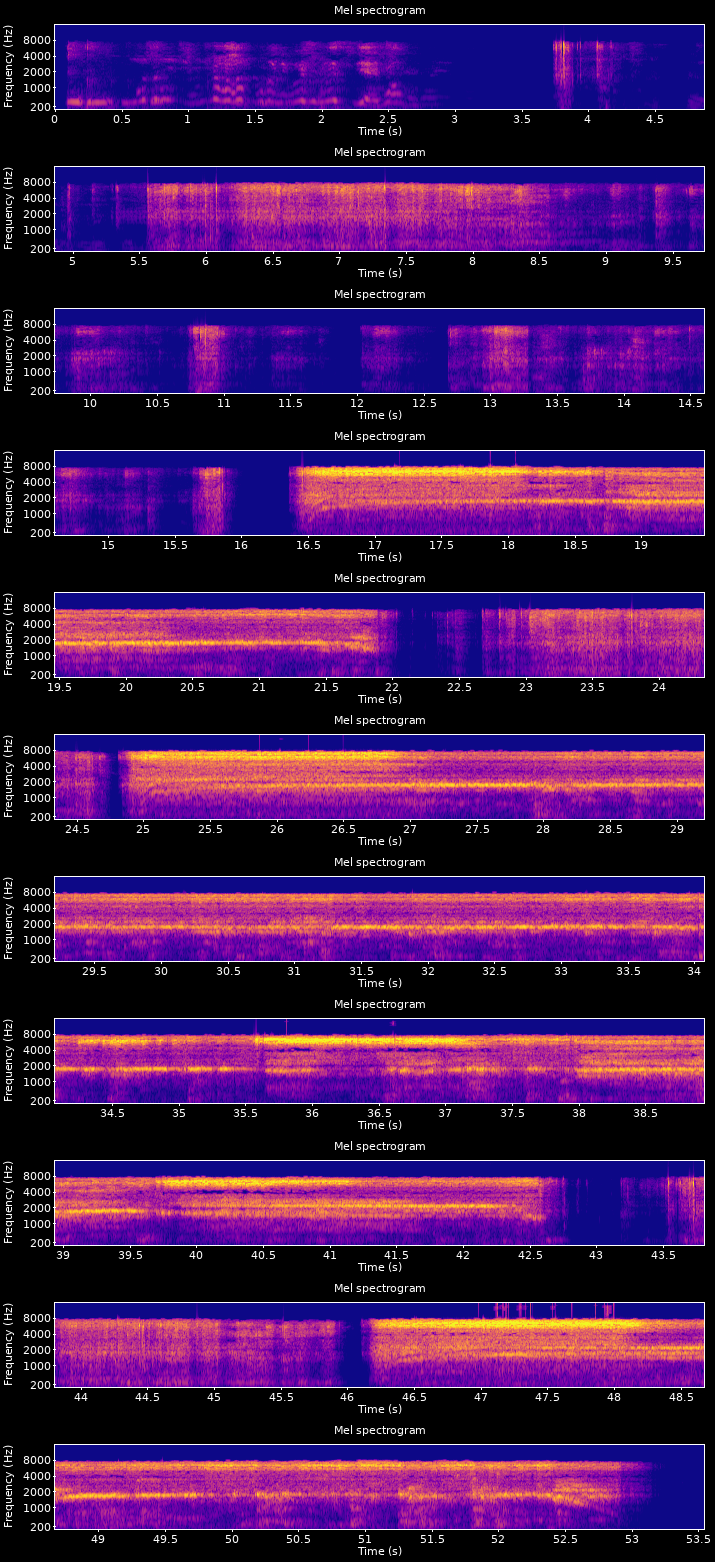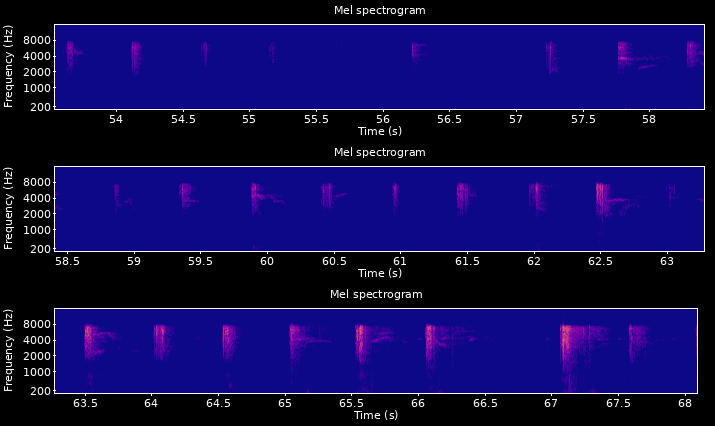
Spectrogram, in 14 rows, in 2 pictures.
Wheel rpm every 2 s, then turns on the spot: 0, 0, 0, 20, 20, 20, 20, 10, 160, 220, 180, 10, 100, 210, 210, 210, 220, 230, 230, 220, 210, 40, 20, 180, 220, 230, 50, 0, 0, 0, 0, 0, 0, 0.
6-16 22-24 42-44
